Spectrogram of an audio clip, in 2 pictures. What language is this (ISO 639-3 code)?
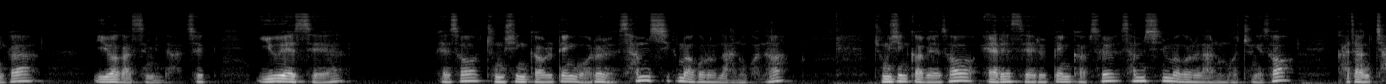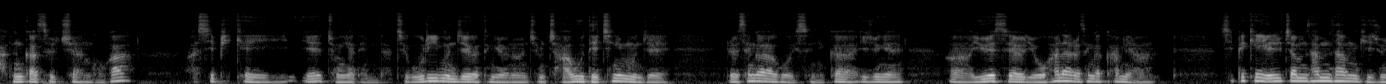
kor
